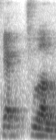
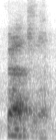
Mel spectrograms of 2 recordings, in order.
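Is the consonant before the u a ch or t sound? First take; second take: t; ch. First: The consonant before the u is a t sound. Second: The consonant before the u is a ch sound. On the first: The speaker calls it wrong. "আমরা বাঙালিরা কি উচ্চারণ করি ফ্যাকচুয়াল বলি" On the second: The speaker calls it right. "আমরা কি বলবো ফ্যাকচুয়াল"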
